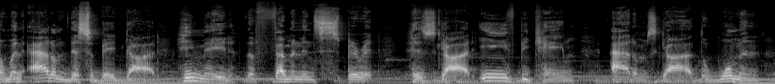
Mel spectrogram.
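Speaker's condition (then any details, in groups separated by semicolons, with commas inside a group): No condition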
